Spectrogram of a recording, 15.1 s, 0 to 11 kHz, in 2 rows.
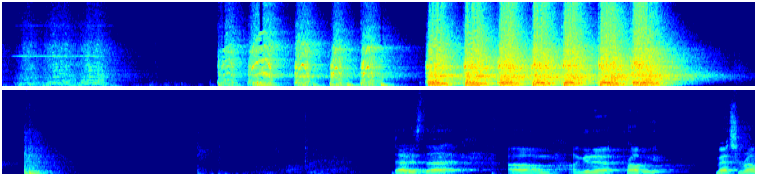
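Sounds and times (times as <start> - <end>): power driver driving screw: 2.2 - 6.7.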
